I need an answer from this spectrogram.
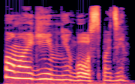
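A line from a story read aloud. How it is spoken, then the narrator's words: Muttered through teeth. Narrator (Russian): сквозь зубы пробормотала Кларисса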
